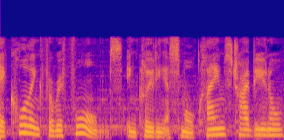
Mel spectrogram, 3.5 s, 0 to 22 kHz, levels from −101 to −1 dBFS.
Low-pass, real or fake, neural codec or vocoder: 7.2 kHz; real; none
